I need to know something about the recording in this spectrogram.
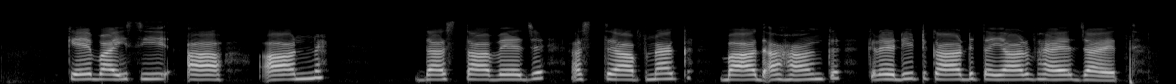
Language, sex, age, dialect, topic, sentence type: Maithili, female, 18-24, Eastern / Thethi, banking, statement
